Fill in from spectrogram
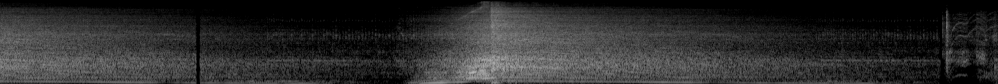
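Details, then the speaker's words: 2017 Ford Focus ST turbo after fitting a Green Filter performance air filter in the stock airbox: it idles, then revs rise smoothly to a peak and fall away with a soft bypass-valve whoosh as pressure releases on lift-off; a healthy turbo intake. "So with the intake installed, you can hear quite a bit of difference. The intake, you can actually hear kind of the bypass valve, a little bit of that whoosh noise as you let off of the gas and the pressure gets released."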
